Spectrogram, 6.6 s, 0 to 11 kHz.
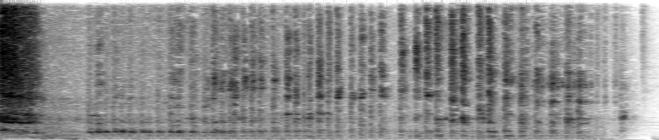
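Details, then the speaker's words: BSE J10 dirt bike after repairs, tank refitted, not yet warmed up, carb still needing tweaking: revs climb and settle in quick rises with no bogging or hesitation; normal revving. "Now, the RPMs build up fine. It even starts, though, the carb still needs a bit of tweaking, but that will do once it's warmed up and the sprockets's on, so everything works smooth."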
